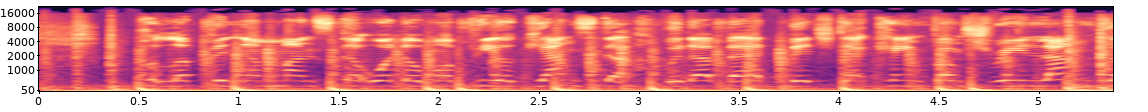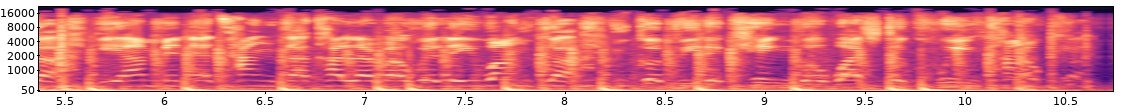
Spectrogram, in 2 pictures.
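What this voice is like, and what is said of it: Caribbean accent rap verse. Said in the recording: “the Caribbean accent ... Notice the pronunciation of the word gangsta.”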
